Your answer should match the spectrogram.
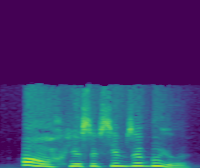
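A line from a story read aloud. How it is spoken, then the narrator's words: Self-reproachful exclamation. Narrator (Russian): воскликнула она, словно негодуя на себя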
